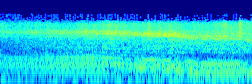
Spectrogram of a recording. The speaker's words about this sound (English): A tense couple of hours pass, and then they hear an automobile start from the ranch.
